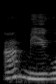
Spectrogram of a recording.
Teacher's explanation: A palavra amigo, a sílaba tônica é o mi, então a sílaba tônica é a penúltima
